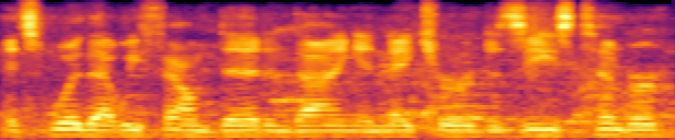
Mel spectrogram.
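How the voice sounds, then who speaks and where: A man's voice: on the low side, level tone, moderate pace. Folksy woodworker guy chatting at his mall table, busy crowd all around. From Virginia. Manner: folksy, friendly, talks while carving. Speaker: woodworker demonstrating his craft to customers. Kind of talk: casual demonstration chat. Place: vendor table in an indoor mall.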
